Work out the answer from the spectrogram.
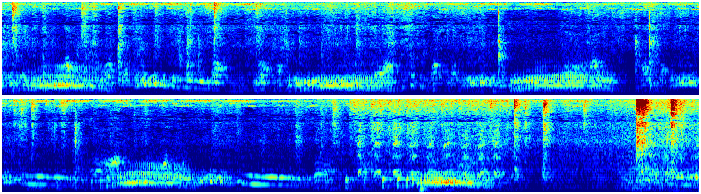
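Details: Pigeons cooing in a small room, a steady run of low, rolling, throaty coos repeated roughly every second and a half, with scattered clicks and rustles of movement throughout.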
